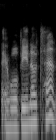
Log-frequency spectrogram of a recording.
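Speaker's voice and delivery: put-on deep, booming voice. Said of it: "I gotta do a James Earl Jones voice".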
